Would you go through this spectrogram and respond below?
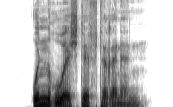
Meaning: plural of Unruhestifterin
- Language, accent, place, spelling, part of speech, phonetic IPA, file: German, Germany, Berlin, Unruhestifterinnen, noun, [ˈʊnʁuːəˌʃtɪftəʁɪnən], De-Unruhestifterinnen.ogg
